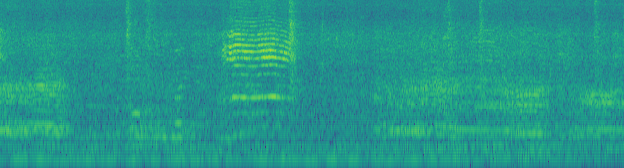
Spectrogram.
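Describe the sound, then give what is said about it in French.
Lambs bleat in the distance at a sheep farm during lambing, several thin, wavering cries coming and going over a steady low mechanical hum, with one clearer, higher bleat standing out midway. “Au loin, vous pouvez entendre des petits bruits d'agneaux.”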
